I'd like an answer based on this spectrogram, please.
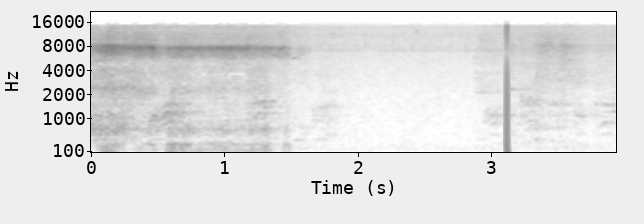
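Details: An English bulldog snores with one long, rattling breath, deep and raspy, then falls quiet.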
